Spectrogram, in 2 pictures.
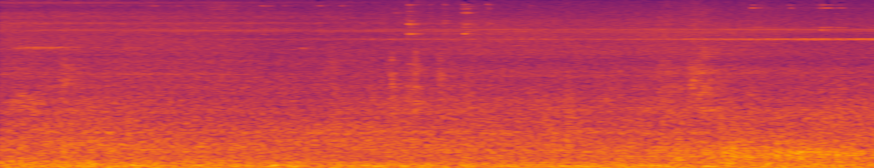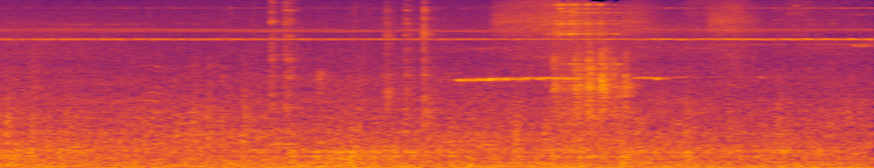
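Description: A passenger train in India with all classes of coaches on the Manmad route during a monsoon journey, a loud continuous rumble of wheels and carriages with a metallic squeal rising near the end.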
